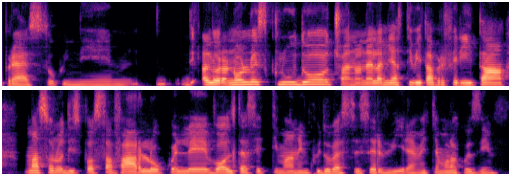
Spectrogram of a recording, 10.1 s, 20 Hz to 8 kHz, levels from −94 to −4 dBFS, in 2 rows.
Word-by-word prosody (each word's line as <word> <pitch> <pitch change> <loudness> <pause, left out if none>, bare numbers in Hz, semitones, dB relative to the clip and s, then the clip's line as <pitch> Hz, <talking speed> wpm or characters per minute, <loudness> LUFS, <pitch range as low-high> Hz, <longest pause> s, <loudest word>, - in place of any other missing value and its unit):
presto, 165 -1 -2
quindi 165 -1 -11
uhm, 165 +5 -14 0.2
d 255 -7 -13
allora, 200 -2 +6
non 210 +3 +4
lo 230 - +3
escludo, 225 0 +1
cioè, 185 -5 -1
non 185 +1 -3
è 185 - +4
la 195 - +4
mia 195 0 +2
attività 200 0 +2
preferita, 195 -1 +4 0.3
ma 200 0 +2
sono 195 -2 -2
disposta 185 0 -4
a - - -3
farlo 175 -1 +2
quelle 175 -1 -2
volte 180 +1 0
a - - -5
settimana 175 -1 -7
in 175 0 -7
cui 175 - -8
dovesse 170 0 -3
servire, 170 -1 -5
mettiamola 175 +2 -6
così. 165 -2 -9
180 Hz, 175 wpm, -22 LUFS, 170-195 Hz, 0.3 s, allora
